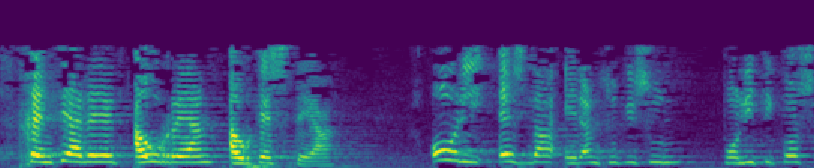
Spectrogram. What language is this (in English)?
Basque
